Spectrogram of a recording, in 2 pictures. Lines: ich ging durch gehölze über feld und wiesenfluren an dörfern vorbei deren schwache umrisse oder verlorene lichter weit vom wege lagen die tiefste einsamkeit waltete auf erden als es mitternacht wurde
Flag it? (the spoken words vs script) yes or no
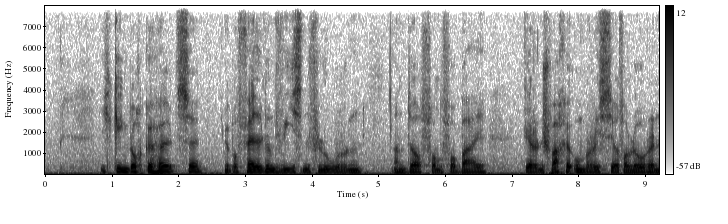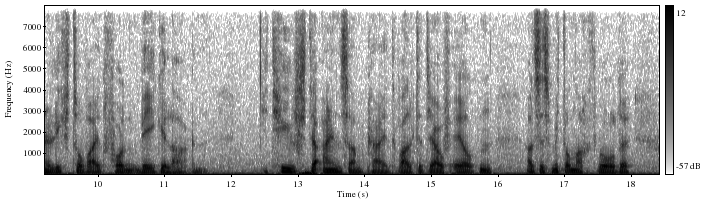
yes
